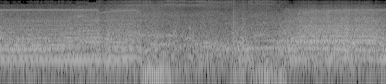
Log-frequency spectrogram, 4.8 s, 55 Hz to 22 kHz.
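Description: Race car engine from the F1 2014 video game screaming at full throttle, a loud continuous high whine with shifting pitch as it dips briefly and climbs again, with no voices over it.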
